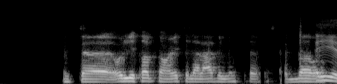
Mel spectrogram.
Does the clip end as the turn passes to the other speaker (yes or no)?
yes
